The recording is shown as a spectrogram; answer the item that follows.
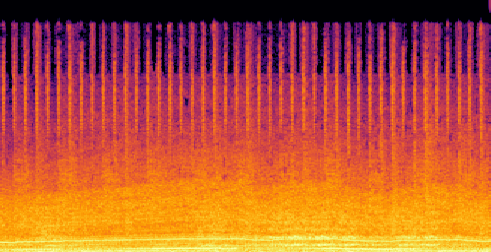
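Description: A tuned race car in the Gran Turismo video game blips its throttle repeatedly to fight understeer, the engine note rising and falling in quick bursts over a steady loud drone, no talking.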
